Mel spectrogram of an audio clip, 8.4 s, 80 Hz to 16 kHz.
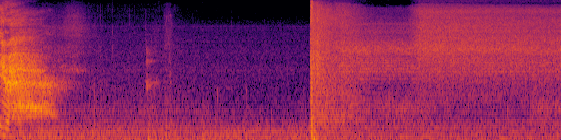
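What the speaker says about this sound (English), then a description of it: "Gotta love the steam pipe jump scares." Steam pipe in Poppy Playtime Chapter 4 lets out a loud hiss at the start, then a second sudden burst of hissing steam that lingers as a steady rush to the end.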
